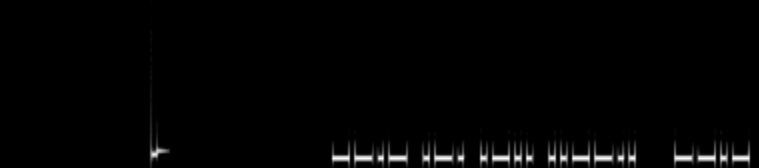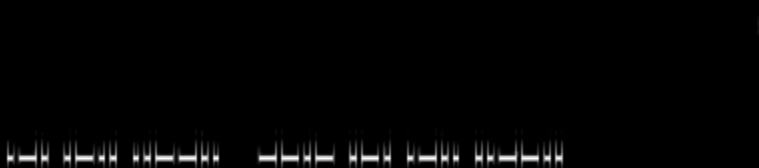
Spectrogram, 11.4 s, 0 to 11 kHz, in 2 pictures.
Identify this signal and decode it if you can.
Morse code, heard as a keyed tone, about 28 wpm, 700 Hz. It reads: QRL? QRL? QRL?
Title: Q-Codes Repeated 3x 28wpm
